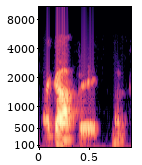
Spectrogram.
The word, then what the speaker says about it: agape: And I'm using the Southern pronunciation, agape, okay?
